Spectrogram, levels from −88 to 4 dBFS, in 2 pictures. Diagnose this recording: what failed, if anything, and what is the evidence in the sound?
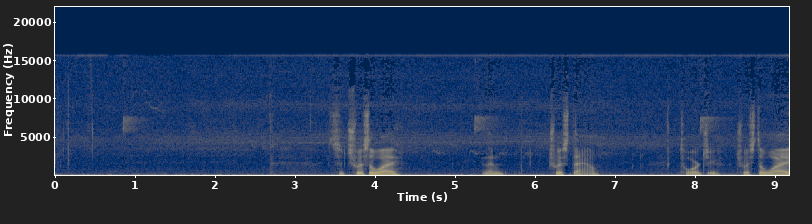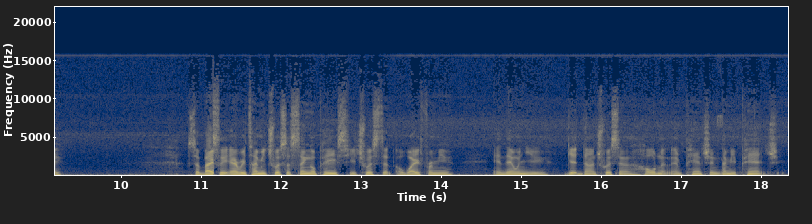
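The codec stage is where this went wrong: damaged data in a compressed stream. Three very short glitches land at 3.92, 11.15 and 17.52 s. At each one bad data throws the decoder off, and it loses sync and hunts for the next frame header, which leaves a brief blip in the sound.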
